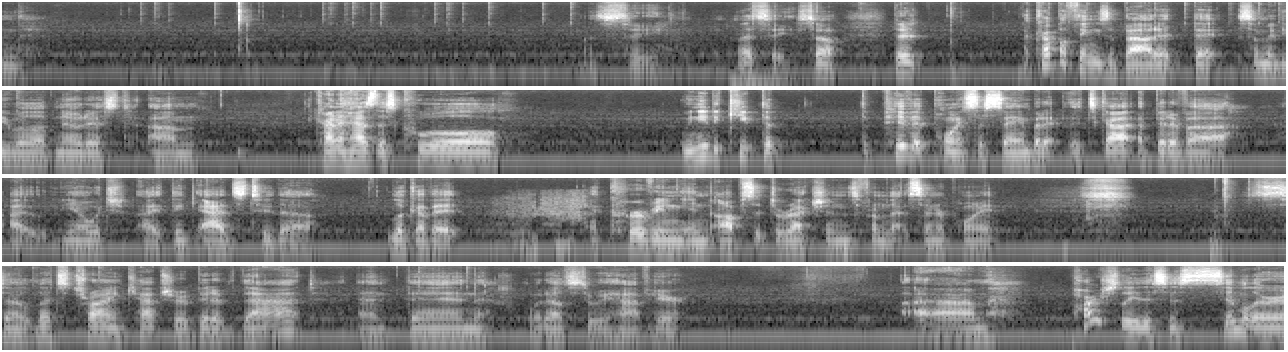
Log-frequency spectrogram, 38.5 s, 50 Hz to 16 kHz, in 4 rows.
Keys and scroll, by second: 0.7-1.7 typing, 2.9-3.8 typing, 5.0 Delete, 7.1 Delete, 7.6 space, 8.5 x, 9.1 x, 9.4 v, 28.9 x.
